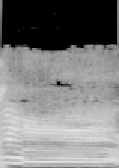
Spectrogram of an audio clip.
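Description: A single loud, high-pitched human scream at the top of the lungs inside a new studio, held steady for just under a second, its pitch dipping slightly as it cuts off.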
